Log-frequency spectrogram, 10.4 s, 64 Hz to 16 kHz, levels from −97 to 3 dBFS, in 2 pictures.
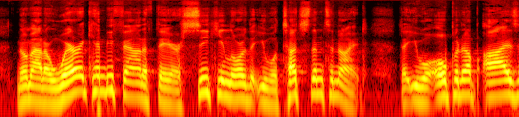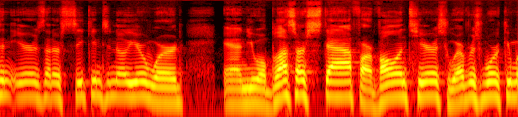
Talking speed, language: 250 wpm, English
